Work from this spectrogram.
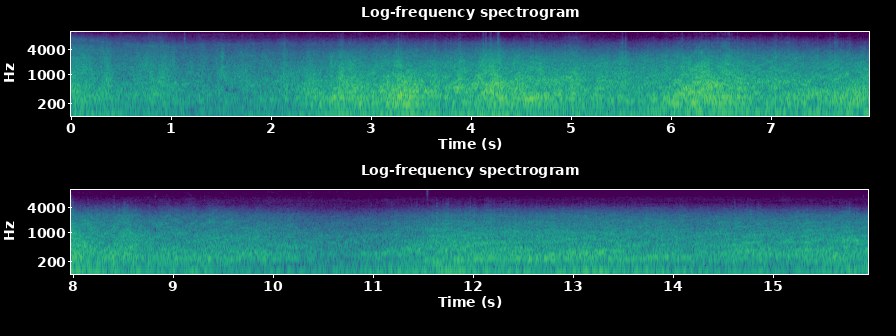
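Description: Lockheed Martin fighter jet performing a flying display at the Farnborough airshow, a loud sustained engine roar that swells and fades as the aircraft manoeuvres, heard from a distance.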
